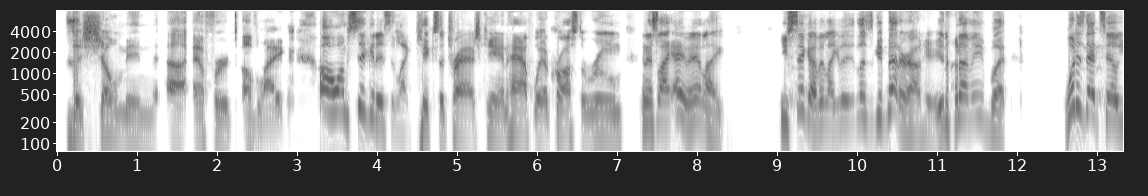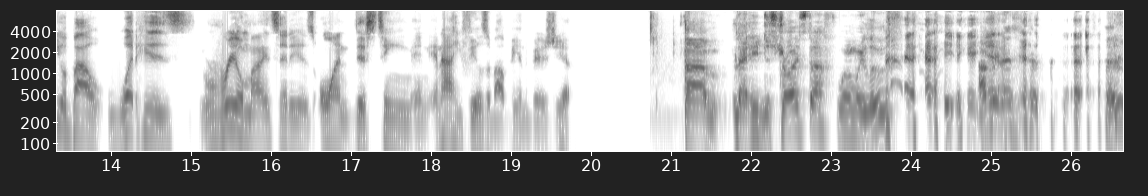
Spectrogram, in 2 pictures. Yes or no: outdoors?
no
